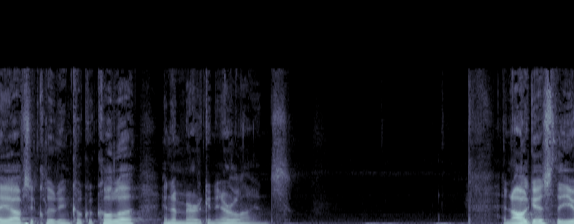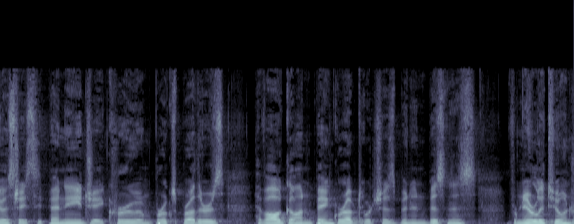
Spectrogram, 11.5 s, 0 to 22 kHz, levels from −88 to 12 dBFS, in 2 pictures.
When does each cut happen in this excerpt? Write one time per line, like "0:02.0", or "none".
0:05.9
0:09.4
